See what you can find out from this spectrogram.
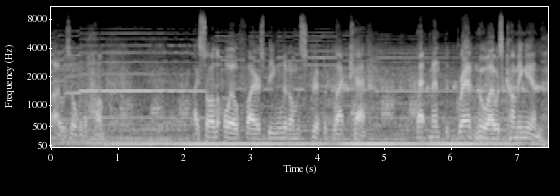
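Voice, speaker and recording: An actor playing a desperate, terrified crooked pilot in an overwrought old-time radio drama style. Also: male voice, medium pitch, steady tone, normal speed, over loud music, natural voice, low-quality recording. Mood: tense narration. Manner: overwrought, breathless intensity. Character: desperate, terrified crooked pilot telling his own tale.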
